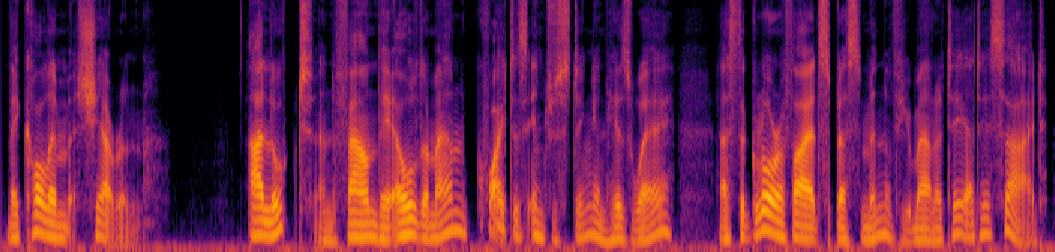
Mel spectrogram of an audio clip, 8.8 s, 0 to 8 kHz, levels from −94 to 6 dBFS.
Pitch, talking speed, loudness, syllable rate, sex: 115 Hz, 175 wpm, -20 LUFS, 5.5 syllables/s, male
